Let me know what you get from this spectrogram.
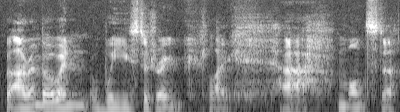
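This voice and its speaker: Low-voiced young man, halting. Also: flat delivery, a bit bright. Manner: halting, lots of fillers and restarts. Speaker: podcast co-host. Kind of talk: casual chat.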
